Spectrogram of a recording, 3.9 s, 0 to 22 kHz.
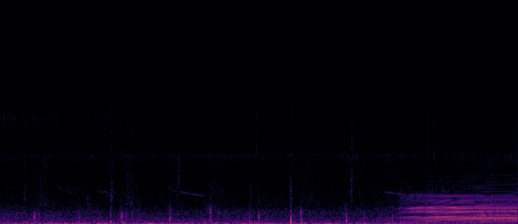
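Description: Cattle mooing in the farming game Farming Simulator 25, a long low moo swelling up near the end over a busy bed of footsteps and ambient farm noise.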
